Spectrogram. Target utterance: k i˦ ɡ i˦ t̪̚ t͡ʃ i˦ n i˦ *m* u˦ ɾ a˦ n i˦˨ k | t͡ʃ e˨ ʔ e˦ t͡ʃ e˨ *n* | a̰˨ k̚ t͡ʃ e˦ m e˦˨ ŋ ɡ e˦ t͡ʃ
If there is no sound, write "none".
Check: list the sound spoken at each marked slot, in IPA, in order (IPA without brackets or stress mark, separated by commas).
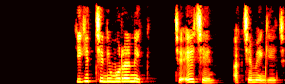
m, n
